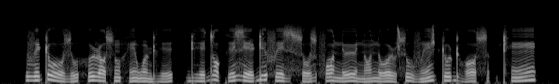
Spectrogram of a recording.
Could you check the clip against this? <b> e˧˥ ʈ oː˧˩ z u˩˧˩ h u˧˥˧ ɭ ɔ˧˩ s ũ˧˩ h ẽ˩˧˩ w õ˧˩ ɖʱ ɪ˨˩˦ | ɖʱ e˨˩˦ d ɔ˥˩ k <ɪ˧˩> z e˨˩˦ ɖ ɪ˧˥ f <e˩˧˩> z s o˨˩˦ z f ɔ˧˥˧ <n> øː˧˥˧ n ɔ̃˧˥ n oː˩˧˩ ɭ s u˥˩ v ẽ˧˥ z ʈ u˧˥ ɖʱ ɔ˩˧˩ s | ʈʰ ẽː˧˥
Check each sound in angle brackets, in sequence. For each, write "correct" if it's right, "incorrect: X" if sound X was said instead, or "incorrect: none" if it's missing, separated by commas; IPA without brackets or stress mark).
incorrect: v, incorrect: ɪ˧˥, correct, correct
